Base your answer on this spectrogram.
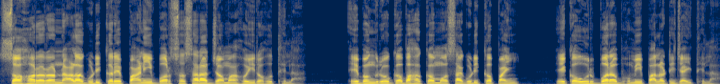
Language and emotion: Odia, neutral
